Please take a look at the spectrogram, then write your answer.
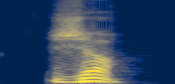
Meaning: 1. to come 2. to suit (to be suitable or apt for one's image) 3. to arrive 4. to be located 5. to be related to someone
- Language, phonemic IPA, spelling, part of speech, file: Moroccan Arabic, /ʒaː/, جا, verb, LL-Q56426 (ary)-جا.wav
